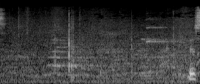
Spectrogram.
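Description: Handling of a boxed product taken down from a pegboard display hook, with one light click under a second in, over quiet store background.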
